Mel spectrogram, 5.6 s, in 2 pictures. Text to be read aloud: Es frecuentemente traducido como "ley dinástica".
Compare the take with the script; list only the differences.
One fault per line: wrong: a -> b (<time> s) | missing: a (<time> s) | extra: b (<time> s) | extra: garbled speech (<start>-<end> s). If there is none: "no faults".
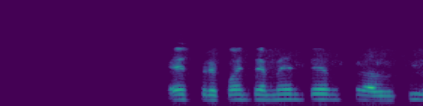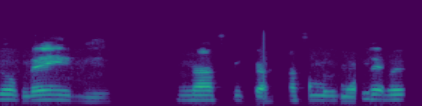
missing: como (3.0 s)
extra: garbled speech (4.7-5.5 s)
